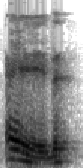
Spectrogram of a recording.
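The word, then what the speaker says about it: עד: In the Hebrew, it's the word ed, which is pronounced aid, okay, to future generations,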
